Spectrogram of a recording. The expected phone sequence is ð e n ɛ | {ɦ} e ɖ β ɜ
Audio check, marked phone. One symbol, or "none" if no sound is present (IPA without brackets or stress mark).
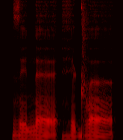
ɦ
